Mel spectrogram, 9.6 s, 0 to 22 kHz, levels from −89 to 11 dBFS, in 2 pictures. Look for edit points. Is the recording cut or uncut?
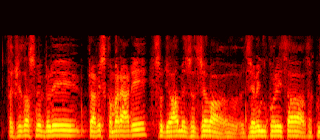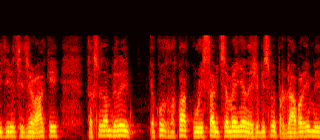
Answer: uncut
